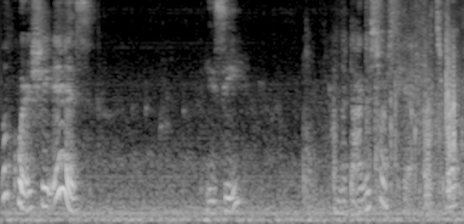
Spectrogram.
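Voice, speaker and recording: A woman teacher reading a story aloud to young children in an expressive way, using simple phrasing and putting questions to them. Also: a little high, takes it slowly, noisy background. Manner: expressive, emphatic delivery.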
